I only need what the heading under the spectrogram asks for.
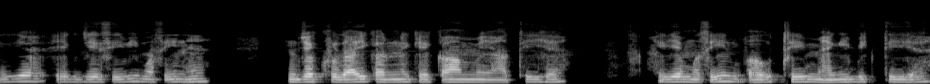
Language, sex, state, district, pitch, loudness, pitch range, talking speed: Hindi, male, Uttar Pradesh, Gorakhpur, 115 Hz, -21 LUFS, 115-120 Hz, 130 wpm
